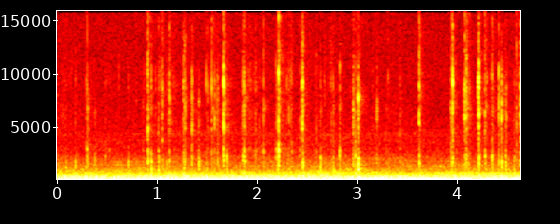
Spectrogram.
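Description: Both hands tap with their fingertips on the black plastic, low-profile, solid keys of an aluminum MacBook Pro laptop. Quick, irregular light clicks sit over a steady low hum, with the level staying fairly even throughout.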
